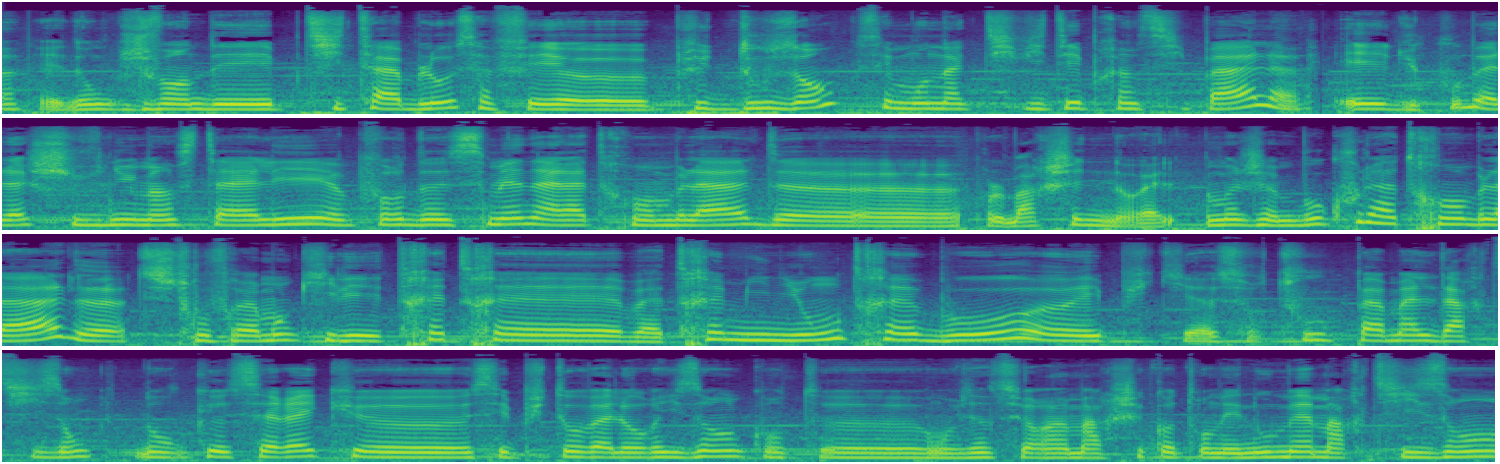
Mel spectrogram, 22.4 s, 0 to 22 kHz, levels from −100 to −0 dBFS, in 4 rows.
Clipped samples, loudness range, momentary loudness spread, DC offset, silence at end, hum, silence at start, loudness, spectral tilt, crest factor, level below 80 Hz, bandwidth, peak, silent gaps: under 0.1%; 2 LU; 5 LU; under 0.1%; 0 s; none; 0 s; -14 LUFS; -5 dB/octave; 12 dB; -34 dBFS; 19 kHz; 0 dBFS; none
